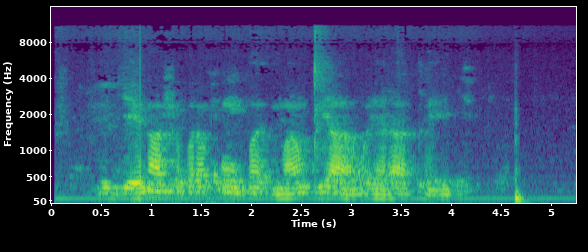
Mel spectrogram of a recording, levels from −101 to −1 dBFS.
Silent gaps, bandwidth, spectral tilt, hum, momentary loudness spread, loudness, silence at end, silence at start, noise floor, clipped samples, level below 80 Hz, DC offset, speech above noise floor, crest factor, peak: none; 11.5 kHz; -7.5 dB/octave; none; 10 LU; -17 LUFS; 0.3 s; 0.05 s; -42 dBFS; under 0.1%; -34 dBFS; under 0.1%; 26 dB; 16 dB; -2 dBFS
